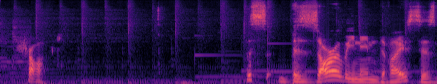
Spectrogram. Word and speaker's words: SHOFT: And yes, you heard that correctly, it's pronounced SHOFT. As in the way the word soft would sound if the original James Bond, the late great Sean Connery, said it. SHOFT.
